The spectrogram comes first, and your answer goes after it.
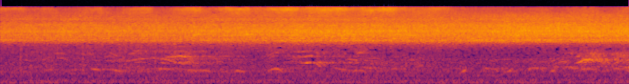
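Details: Summer cicada chorus over a school playground, a constant shrill buzzing wall of sound, with faint distant voices drifting underneath.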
